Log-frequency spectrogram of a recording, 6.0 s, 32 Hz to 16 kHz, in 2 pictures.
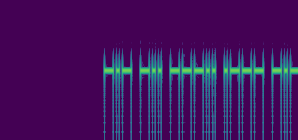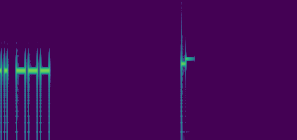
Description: Morse code, heard as a keyed tone, about 37 wpm, 700 Hz. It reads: KD8JCO
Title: USA Call Signs Repeated 3x 40wpm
